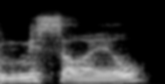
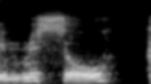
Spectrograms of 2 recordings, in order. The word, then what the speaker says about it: missile: You use that a word in the title, um, which is kind of the biggest difference between British and American pronunciation, which I, I would say missile, and I think you say missile.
